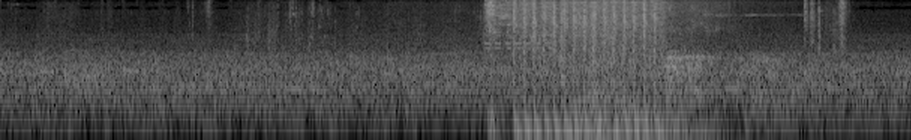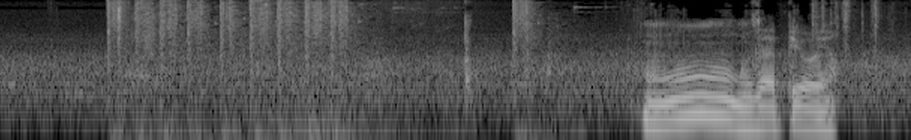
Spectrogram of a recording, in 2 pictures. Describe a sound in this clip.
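Footsteps run on pavement.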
